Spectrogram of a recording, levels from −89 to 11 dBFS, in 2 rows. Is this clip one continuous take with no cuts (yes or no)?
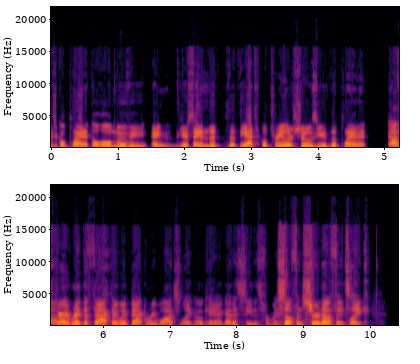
yes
